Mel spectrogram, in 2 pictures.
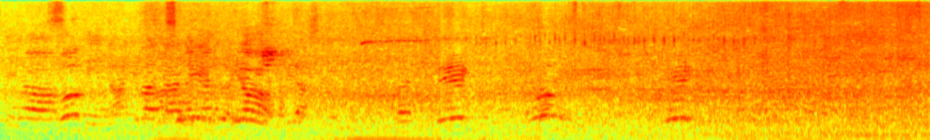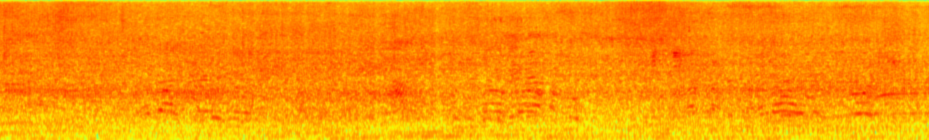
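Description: Road noise hisses as a bus rolls along.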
